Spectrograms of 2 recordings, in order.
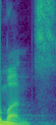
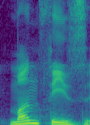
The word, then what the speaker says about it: months: 발음을 아직도 일부 학생들이 mones 이렇게 하는 사람이 등장했습니다. 그게 아니고 mones가 아니고 어떻게 읽는 다 같이 시작. months. months.이 ths가 츠 비슷하게 months. months.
